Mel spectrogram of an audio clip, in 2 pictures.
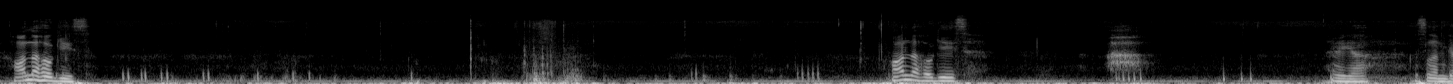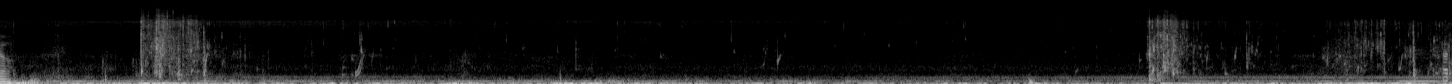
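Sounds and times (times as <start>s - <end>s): steady low hum: 0.0s - 29.0s
water sloshing: 15.8s - 29.0s
water splashes: 15.9s - 17.1s, 17.8s - 18.5s, 25.1s - 29.0s.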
